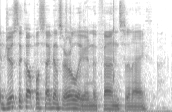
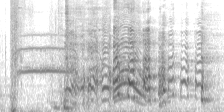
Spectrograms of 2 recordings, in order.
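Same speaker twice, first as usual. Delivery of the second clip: 1 shrill evil laugh. Acted. Evil laugh after threat.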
